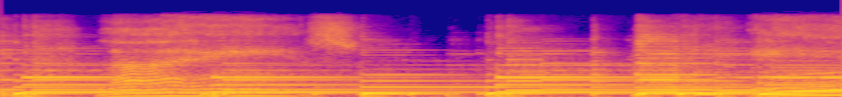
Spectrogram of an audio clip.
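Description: A man singing a slow, simple melody, accompanied by a strummed ukulele.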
